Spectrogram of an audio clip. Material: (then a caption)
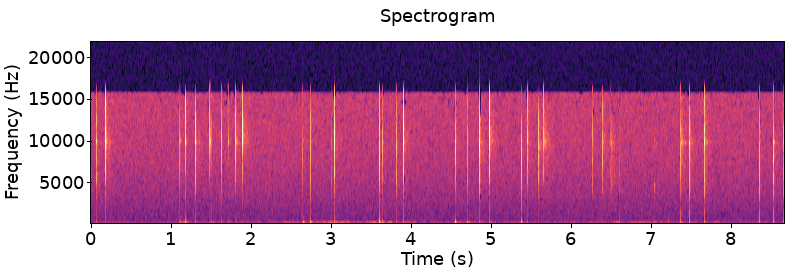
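Glass. Long nails tap a small, hollow, clear glass star-shaped bottle with a cork stopper, apparently empty. The taps come as sharp, dry clicks in an irregular series, each very short with a bright top and a faint low thump. Faint background hiss fills the gaps.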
